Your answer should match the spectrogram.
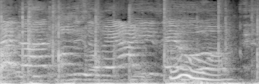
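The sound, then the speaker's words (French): A few people in a studio clap in a loose, uneven patter at the close of a talk with a guest while several voices talk and exclaim over it, the claps sounding as sharp taps partly buried under the chatter. “Ah, bah, déjà, moi, j'ai envie d'applaudir tous vos rêves.”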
